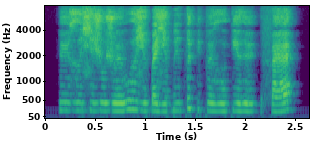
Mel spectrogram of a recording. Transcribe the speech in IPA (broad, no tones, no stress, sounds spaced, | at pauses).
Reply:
y ɣ ɯ ɕ i ʒ u ʒ ø β ɯ ʑ ø ɓ æ ʑ e ɓ i p e pʲ ɯ p ø ɣ u pʲ ø ð y | f æ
